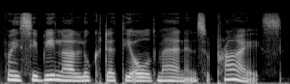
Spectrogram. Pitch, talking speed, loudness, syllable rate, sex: 185 Hz, 185 wpm, -16 LUFS, 5.0 syllables/s, female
